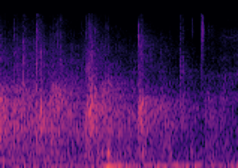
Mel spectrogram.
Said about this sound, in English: Let's give Tyler a round of applause as he shows how to juggle.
